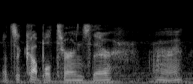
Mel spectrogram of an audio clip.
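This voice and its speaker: A man's voice: on the low side, monotone, normal speed, lo-fi sound. A man chatting casually as a player in a tabletop roleplaying game.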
